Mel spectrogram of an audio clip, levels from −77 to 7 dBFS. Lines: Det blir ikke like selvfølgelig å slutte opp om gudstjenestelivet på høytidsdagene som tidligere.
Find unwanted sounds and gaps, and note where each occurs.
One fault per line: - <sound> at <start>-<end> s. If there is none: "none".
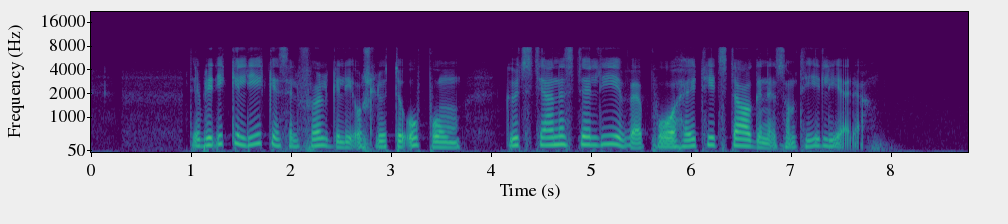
none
